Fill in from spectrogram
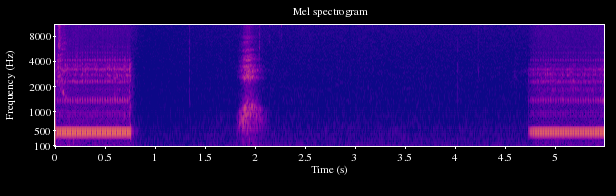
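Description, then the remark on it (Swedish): A steady telephone ringback tone sounds during a call to Jennifer Lopez, then a long pause broken by a brief soft breath or click, before the same ringing tone returns at the end. “Nej, hon ringer. Hon ringer.”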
